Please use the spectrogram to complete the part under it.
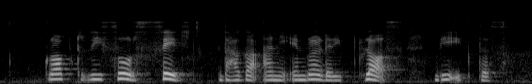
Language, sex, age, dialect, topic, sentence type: Marathi, female, 36-40, Northern Konkan, agriculture, statement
